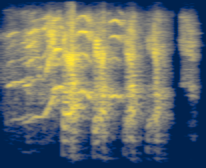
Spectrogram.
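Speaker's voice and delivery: big burst of real laughter. Real, not acted. Joke about old PS two.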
